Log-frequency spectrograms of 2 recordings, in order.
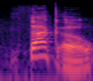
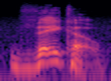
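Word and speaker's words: THAC0: It is variously pronounced thato or theo.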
